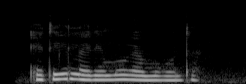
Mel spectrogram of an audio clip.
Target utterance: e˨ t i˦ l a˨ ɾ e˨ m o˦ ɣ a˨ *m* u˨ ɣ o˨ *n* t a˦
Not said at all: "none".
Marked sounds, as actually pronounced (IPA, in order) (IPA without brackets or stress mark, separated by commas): m, n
